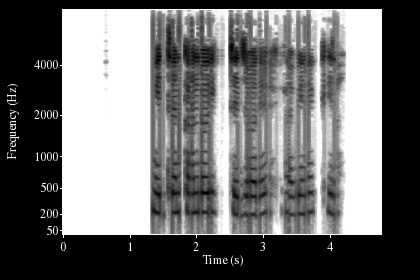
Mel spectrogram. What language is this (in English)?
Kalenjin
